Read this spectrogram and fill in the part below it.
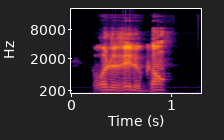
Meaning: to take up the gauntlet
- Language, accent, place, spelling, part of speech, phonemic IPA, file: French, France, Lyon, relever le gant, verb, /ʁə.l(ə).ve l(ə) ɡɑ̃/, LL-Q150 (fra)-relever le gant.wav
